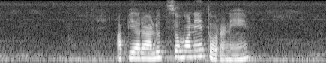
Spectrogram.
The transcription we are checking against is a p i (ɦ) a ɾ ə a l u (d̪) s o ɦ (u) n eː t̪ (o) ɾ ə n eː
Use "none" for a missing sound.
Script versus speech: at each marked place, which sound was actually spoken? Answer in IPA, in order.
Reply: none, t̪, o, o

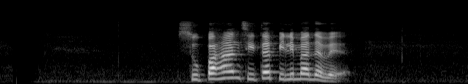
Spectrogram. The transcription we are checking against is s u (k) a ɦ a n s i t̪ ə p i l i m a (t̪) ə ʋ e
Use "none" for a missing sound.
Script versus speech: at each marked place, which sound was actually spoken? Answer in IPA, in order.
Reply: p, d̪

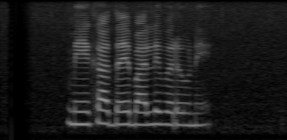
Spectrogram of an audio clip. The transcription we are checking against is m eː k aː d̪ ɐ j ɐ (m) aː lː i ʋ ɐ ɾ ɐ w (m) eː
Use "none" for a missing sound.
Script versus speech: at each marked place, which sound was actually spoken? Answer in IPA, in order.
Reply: b, n

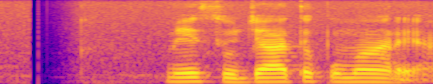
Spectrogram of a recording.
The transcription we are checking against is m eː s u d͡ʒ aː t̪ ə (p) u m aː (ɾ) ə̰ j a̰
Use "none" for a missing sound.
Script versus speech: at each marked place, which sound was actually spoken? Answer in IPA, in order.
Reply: k, ɾ

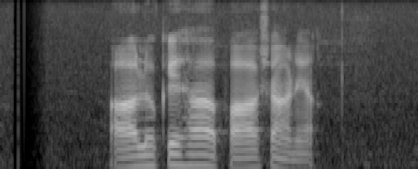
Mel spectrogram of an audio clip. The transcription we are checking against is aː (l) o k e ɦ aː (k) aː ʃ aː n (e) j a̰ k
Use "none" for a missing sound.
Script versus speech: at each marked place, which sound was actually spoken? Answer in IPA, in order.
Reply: l, p, e

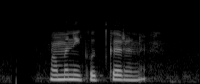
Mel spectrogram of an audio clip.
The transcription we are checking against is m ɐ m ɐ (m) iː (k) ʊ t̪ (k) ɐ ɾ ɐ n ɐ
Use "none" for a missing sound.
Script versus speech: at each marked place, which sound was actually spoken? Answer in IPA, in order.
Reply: n, k, k

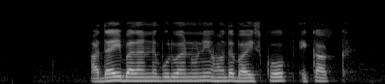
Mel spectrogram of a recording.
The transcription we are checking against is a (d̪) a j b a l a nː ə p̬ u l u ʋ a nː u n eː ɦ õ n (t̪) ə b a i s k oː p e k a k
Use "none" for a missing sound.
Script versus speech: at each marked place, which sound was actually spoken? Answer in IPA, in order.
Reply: d̪, d̪

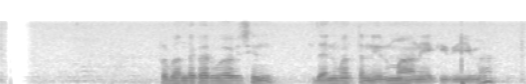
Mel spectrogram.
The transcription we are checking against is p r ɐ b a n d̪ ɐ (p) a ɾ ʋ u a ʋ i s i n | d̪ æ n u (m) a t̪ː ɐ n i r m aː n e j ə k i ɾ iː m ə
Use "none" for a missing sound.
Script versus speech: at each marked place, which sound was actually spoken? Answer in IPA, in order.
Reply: k, m

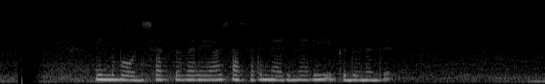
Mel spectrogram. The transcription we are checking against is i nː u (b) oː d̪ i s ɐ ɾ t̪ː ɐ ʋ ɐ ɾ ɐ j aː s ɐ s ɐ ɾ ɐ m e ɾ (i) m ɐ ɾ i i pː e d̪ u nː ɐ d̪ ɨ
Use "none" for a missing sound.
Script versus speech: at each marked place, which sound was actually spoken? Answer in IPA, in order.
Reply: b, i

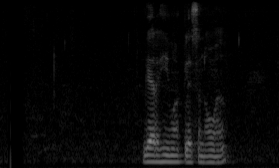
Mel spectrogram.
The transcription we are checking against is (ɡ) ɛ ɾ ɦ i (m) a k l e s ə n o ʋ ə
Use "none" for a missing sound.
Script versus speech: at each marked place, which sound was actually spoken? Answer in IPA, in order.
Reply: ɡ, m

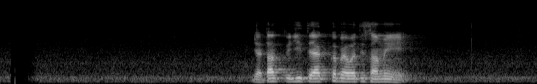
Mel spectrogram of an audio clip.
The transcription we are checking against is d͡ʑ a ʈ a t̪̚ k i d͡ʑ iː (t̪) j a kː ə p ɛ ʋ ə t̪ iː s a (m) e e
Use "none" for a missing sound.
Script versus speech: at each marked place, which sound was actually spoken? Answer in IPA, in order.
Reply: t̪, m

